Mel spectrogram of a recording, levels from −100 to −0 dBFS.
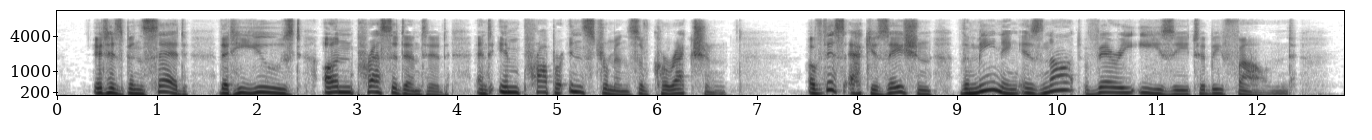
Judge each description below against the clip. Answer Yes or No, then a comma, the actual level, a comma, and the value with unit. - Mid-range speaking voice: Yes, medium, 165 Hz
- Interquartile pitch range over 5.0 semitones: Yes, wide, 5.6 semitones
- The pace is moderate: No, slow, 115 wpm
